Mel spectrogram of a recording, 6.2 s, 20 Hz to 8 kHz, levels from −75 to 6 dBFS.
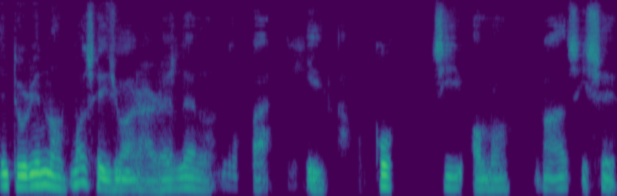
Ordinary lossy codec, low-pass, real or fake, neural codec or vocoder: none; none; fake; codec, 16 kHz, 1 kbps, X-Codec, HuBERT features, trained on LibriSpeech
